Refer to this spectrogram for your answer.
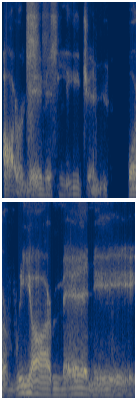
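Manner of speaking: very low, unearthly, gloppy swamp voice. Looking another character right in the face, speaking in a weird unearthly gloppy swamp voice. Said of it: "in my weird, unearthly, gloppy swamp voice".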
